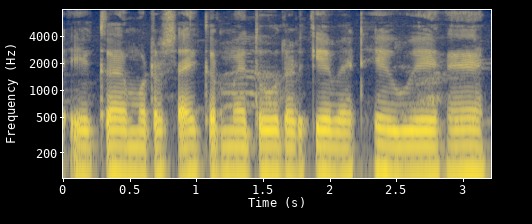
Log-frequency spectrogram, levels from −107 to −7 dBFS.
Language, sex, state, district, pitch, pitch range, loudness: Hindi, male, Jharkhand, Deoghar, 115 Hz, 115-120 Hz, -15 LUFS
